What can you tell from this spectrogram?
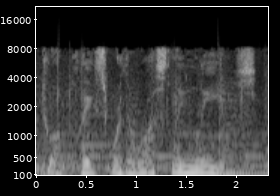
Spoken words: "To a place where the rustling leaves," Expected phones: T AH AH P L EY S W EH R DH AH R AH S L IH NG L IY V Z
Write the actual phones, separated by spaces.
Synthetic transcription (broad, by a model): T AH AH P L EY S W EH R DH AH R AH S L IH NG L IY V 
